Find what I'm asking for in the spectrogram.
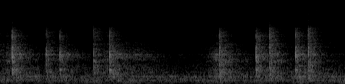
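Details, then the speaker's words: Marble saw without disc, turned backwards by hand: crisp dry ratchet clicks in short bursts, like a bicycle freewheel, brushes contacting; normal, nothing wrong. "e o barulho da catraca quando ele gira ao contrário que faz o barulho e as escova o contato das escovas param catraca ao contrário"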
